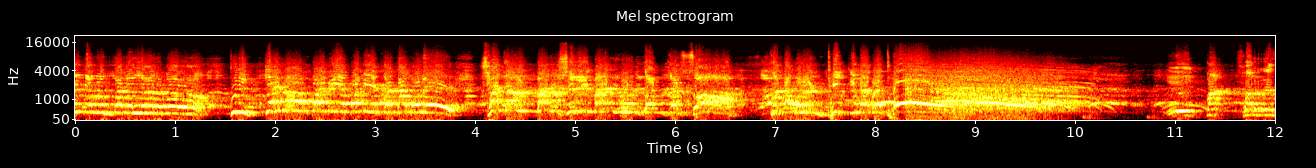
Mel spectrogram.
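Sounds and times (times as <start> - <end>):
crowd of men shouting: 0.0 - 11.3.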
